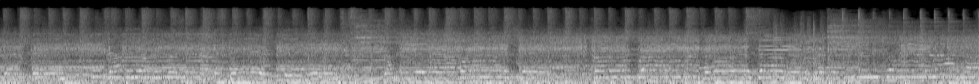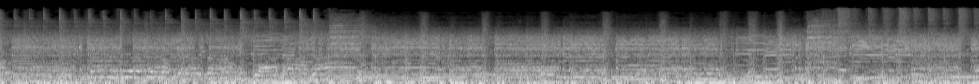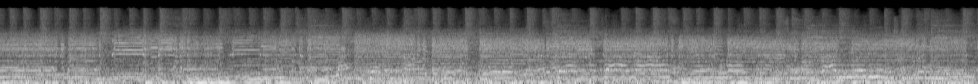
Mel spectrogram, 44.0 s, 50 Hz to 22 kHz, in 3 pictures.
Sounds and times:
Singing: 0.0 - 15.1, 15.9 - 20.3, 33.9 - 44.0
Inside, large room or hall: 0.0 - 44.0
Music: 0.0 - 44.0.

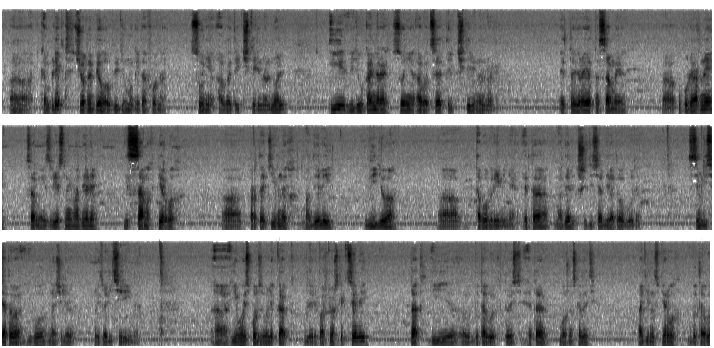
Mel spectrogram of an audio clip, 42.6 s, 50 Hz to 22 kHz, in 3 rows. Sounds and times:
Speech: 0.1 - 5.8, 6.5 - 10.0, 11.1 - 17.9, 18.6 - 22.2, 22.9 - 27.2, 27.9 - 31.2, 32.6 - 35.8, 36.4 - 40.3, 41.1 - 42.5.

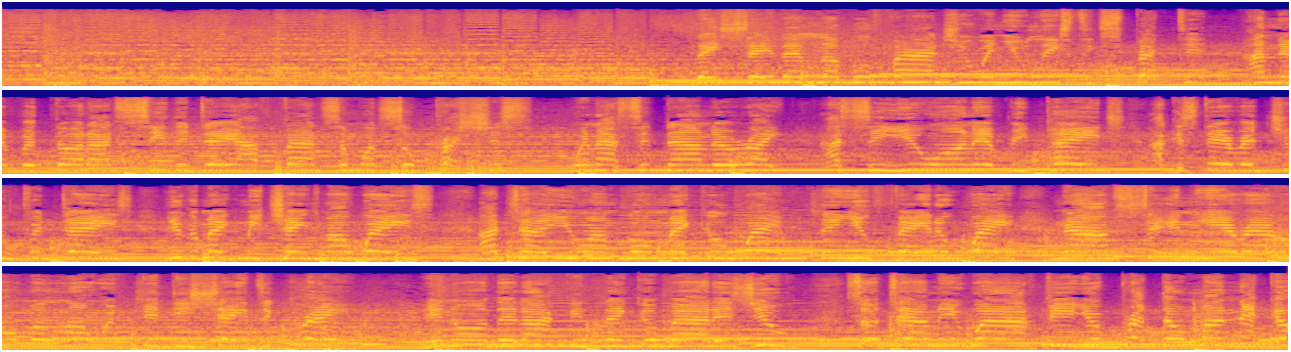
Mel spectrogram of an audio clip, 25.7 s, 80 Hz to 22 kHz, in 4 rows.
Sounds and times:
Music: 0.0 - 25.7.

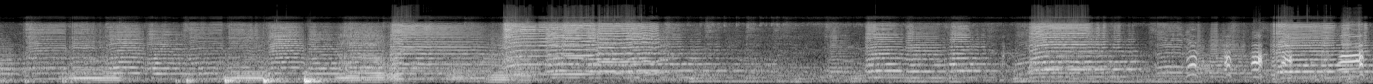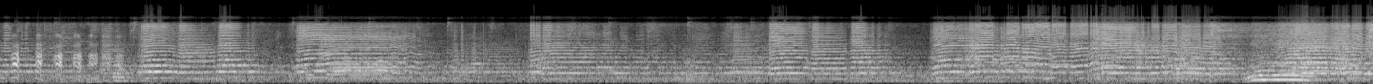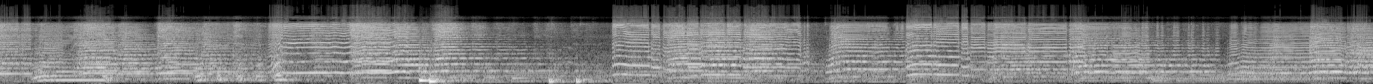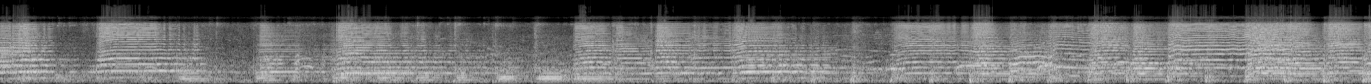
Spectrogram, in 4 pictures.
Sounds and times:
Music: 0.0 - 54.9.

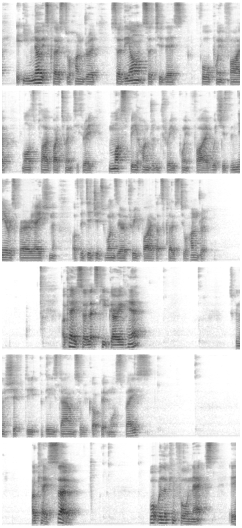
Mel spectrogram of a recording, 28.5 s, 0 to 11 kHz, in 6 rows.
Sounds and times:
Speech: 0.0 - 13.7, 15.1 - 17.2, 18.9 - 22.1, 24.4 - 25.4, 26.8 - 28.4
Inside, small room: 0.0 - 28.4.

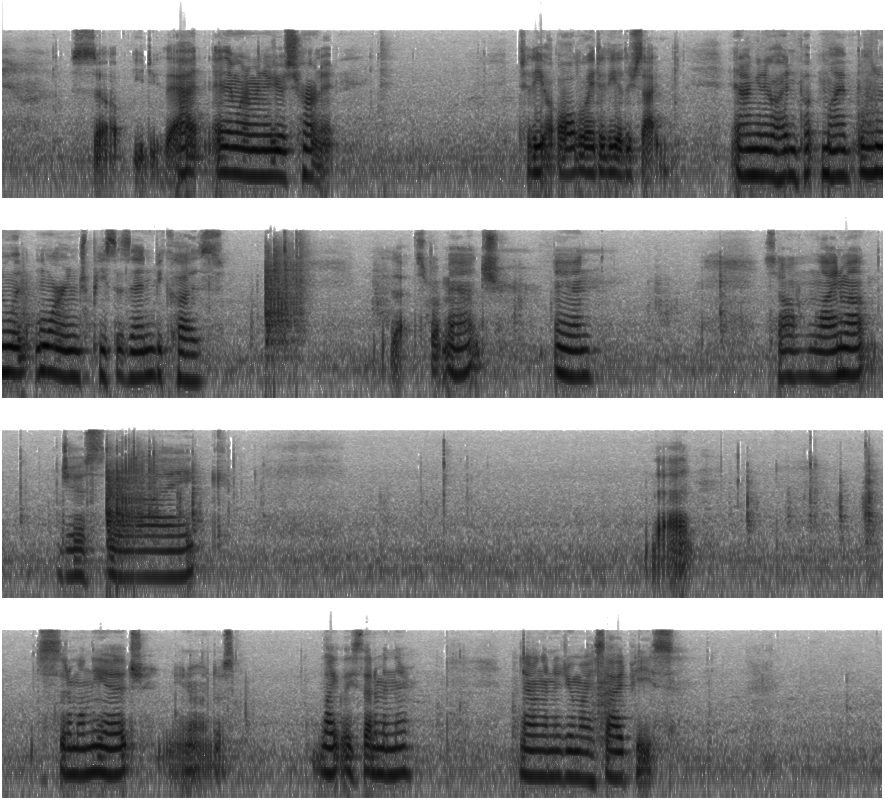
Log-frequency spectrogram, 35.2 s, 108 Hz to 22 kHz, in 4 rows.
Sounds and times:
Inside, small room: 0.0 - 35.2
Speech: 0.7 - 3.4, 5.2 - 6.7, 7.3 - 11.1, 12.6 - 14.8, 16.4 - 17.6, 18.2 - 19.6, 24.1 - 24.6, 26.8 - 28.8, 29.6 - 30.6, 31.6 - 33.3.

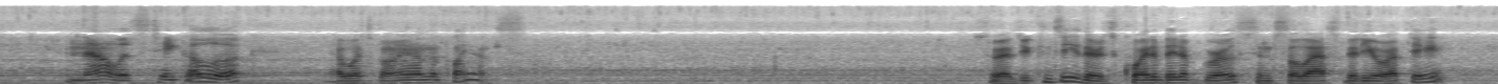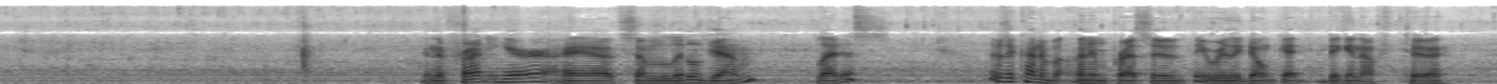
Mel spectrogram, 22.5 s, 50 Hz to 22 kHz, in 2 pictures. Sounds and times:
Speech: 0.5 - 4.0, 7.4 - 10.9, 14.4 - 18.0, 18.7 - 22.2.

